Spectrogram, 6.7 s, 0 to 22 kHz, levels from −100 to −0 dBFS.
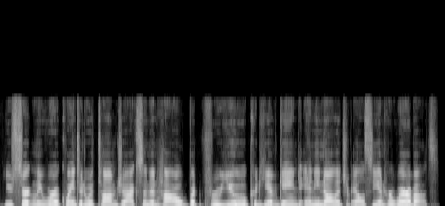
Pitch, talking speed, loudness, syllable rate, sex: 160 Hz, 205 wpm, -18 LUFS, 5.6 syllables/s, female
